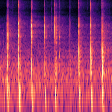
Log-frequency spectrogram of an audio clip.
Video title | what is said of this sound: 🇲🇽 Hannah makes BLACK BEAN TOSTADAS! 🇲🇽 | if I tap it, you can hear it got nice and crispy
